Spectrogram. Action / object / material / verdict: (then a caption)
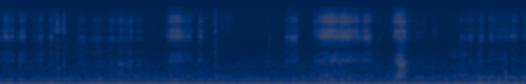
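scrape / metal pen nib on a paper notebook page / paper / none. A metal fountain pen nib scratches across a flat page of a spiral-bound paper notebook while writing Korean letters. Short bright scratchy strokes come in bursts over a steady low hum, with a few stronger strokes standing out.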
